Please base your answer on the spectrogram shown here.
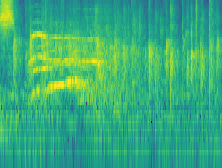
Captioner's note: audience cheers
